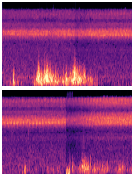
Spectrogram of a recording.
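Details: A high, even cricket trill from a Japanese summer sits behind louder bursts of wind-blown leaves rustling in the first half, with a short dip in the chorus near four seconds.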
